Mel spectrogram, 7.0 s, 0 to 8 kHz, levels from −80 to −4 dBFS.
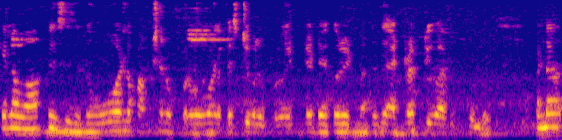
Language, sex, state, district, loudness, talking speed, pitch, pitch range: Tulu, female, Karnataka, Dakshina Kannada, -21 LUFS, 145 wpm, 200 Hz, 180-270 Hz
